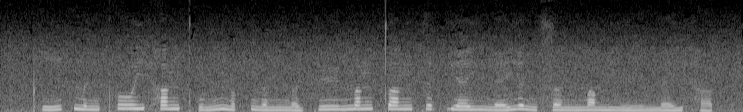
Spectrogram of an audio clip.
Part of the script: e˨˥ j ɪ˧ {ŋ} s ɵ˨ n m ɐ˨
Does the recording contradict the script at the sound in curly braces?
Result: no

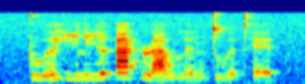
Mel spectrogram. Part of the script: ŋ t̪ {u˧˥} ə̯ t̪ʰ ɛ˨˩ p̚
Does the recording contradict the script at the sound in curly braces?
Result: yes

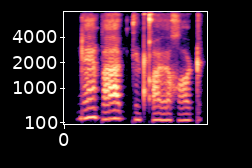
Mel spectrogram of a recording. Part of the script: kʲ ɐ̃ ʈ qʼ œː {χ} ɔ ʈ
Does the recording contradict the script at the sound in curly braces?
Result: no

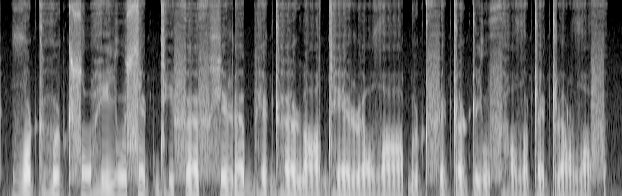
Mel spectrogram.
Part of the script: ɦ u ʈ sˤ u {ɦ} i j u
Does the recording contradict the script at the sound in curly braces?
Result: no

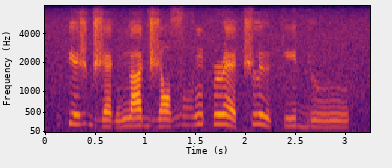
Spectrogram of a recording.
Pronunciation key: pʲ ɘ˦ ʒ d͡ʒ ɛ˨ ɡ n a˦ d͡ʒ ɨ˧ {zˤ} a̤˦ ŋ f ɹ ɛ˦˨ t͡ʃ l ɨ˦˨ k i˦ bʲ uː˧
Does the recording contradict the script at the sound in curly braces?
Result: no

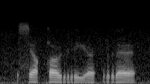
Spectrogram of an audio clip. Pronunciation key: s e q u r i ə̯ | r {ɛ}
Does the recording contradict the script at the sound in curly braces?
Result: no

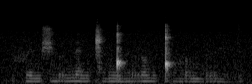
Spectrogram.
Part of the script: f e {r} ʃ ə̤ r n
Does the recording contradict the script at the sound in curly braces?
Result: yes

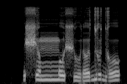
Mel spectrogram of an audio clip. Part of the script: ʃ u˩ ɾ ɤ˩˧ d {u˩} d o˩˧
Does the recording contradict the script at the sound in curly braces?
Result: yes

